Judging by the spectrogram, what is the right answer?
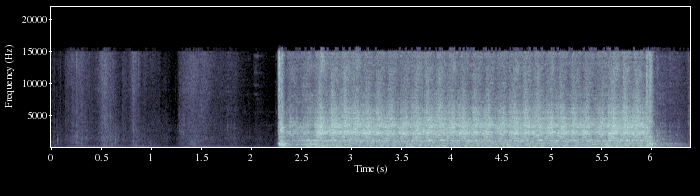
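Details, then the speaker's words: Starter spins the engine at a steady, fairly quick rhythm for several seconds on a K2 portable jump starter but never catches; the vehicle is out of fuel. "Alright, well, she's definitely out of gas, but I might have a little gas."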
